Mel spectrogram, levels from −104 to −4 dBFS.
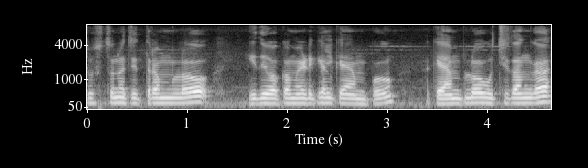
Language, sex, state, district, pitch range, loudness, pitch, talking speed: Telugu, male, Andhra Pradesh, Chittoor, 135-150 Hz, -17 LUFS, 140 Hz, 130 wpm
